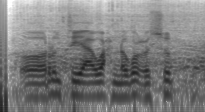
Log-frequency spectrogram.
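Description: A man speaking in a steady, continuous stream into close microphones, with a sharp click at the very start.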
